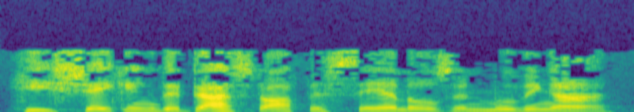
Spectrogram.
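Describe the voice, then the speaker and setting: A man with a high voice preaches a sermon, hammering some words loudly and dropping to quiet asides. His voice rings with a long hall reverb, and the recording sounds dull and lo-fi. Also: moderate pace. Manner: emphatic preaching, swings between loud stresses and quiet asides. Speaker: pastor.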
